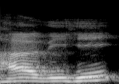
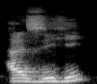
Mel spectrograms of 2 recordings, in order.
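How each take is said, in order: First: The middle consonant is a voiced th sound. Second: The middle consonant is a lightly hissed z. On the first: The speaker calls it right. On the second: The speaker calls it wrong.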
